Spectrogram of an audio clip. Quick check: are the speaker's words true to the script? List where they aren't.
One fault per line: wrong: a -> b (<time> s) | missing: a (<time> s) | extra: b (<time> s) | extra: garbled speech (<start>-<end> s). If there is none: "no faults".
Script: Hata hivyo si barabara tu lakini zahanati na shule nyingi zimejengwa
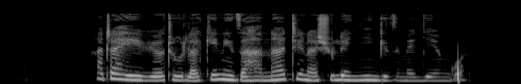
missing: si barabara (1.6 s)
